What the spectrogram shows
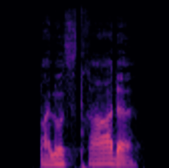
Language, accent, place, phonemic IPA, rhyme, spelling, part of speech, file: German, Germany, Berlin, /balʊsˈtʁaːdə/, -aːdə, Balustrade, noun, De-Balustrade.ogg
- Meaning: balustrade (parapet with balusters)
